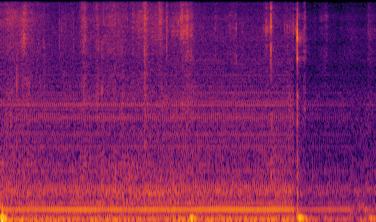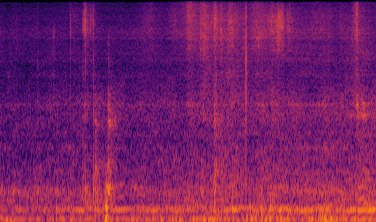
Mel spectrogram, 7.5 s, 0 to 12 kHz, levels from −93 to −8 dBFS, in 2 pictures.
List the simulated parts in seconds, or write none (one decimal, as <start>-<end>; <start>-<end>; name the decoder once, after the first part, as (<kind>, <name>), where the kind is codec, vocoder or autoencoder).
3.5-7.5 (codec, SNAC)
